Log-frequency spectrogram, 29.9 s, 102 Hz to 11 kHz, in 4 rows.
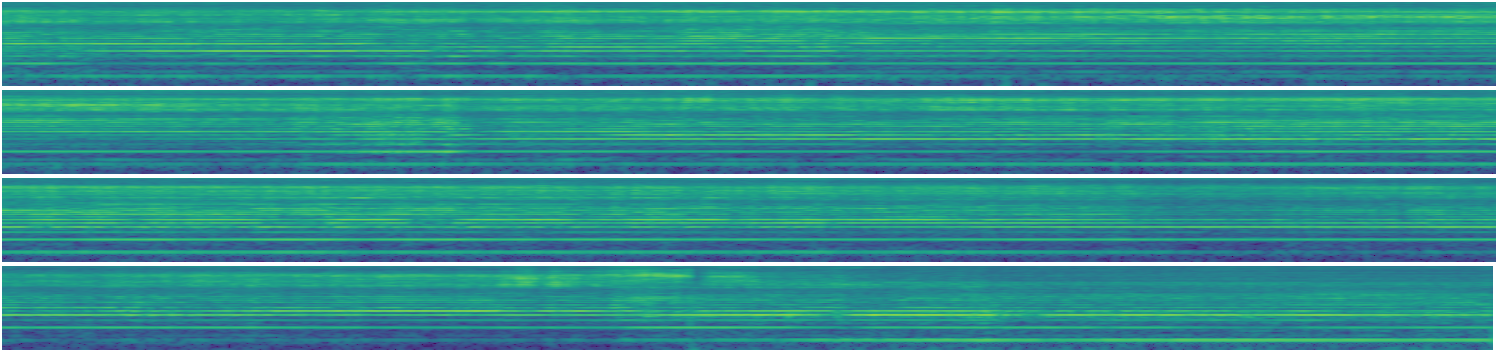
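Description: A CNC router's 500 W spindle with a 3 mm end mill runs steadily as it mills into a coconut half shell's fibrous husk: a constant whine with the hiss of cutting over it. The upper hiss falls away a few seconds before the end while the whine carries on.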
